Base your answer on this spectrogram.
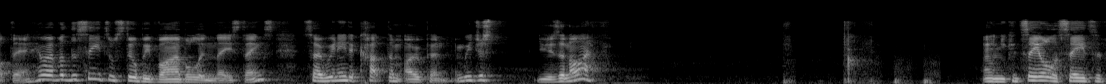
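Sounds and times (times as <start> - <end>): knife cutting cucumber on board: 7.8 - 9.4.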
